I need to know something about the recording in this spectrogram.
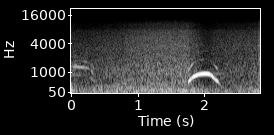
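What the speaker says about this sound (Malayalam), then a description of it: "അങ്ങനെ ഒരു അടിപൊളി ഒരു വെള്ളച്ചാട്ടമാണ് കിട്ടിയേക്കുന്നത്" Steady broadband rush of a waterfall on a mountain trek in the Parvati Valley near Kasol, where the falls split into three streams, roaring continuously with a brief whistle-like tone riding over it.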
